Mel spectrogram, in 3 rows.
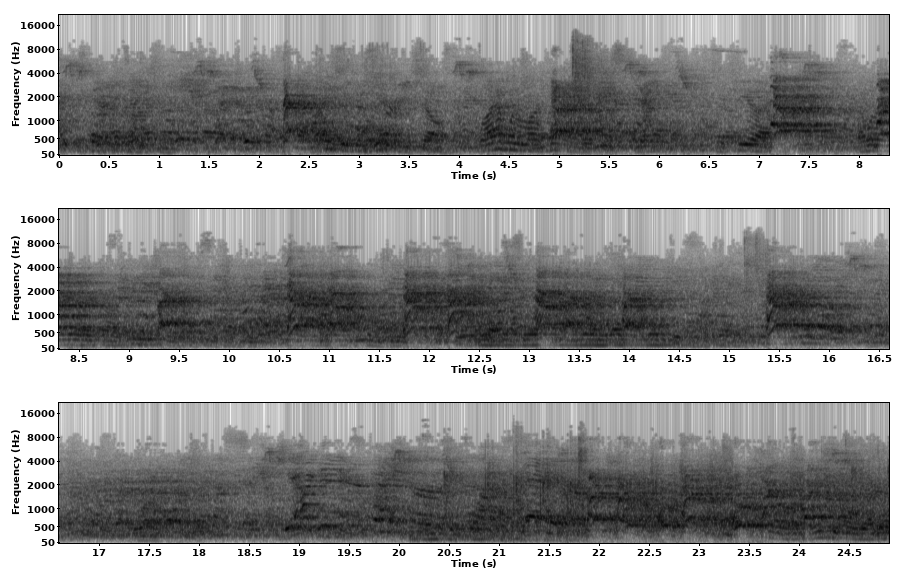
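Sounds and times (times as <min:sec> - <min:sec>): small dog barking: 0:02.2 - 0:02.6, 0:07.1 - 0:08.7, 0:10.6 - 0:14.3, 0:15.4 - 0:15.9, 0:21.9 - 0:24.4.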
